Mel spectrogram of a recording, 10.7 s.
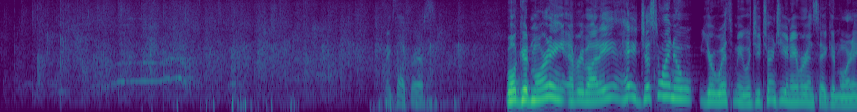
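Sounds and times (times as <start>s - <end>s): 
church congregation applauding a guest speaker: 0.0s - 6.4s
speech: 4.9s - 5.6s, 6.3s - 10.7s.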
